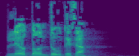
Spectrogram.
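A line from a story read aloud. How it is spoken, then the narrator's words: Shouted. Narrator (Vietnamese): Mạc Nam lão ma quát bảo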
